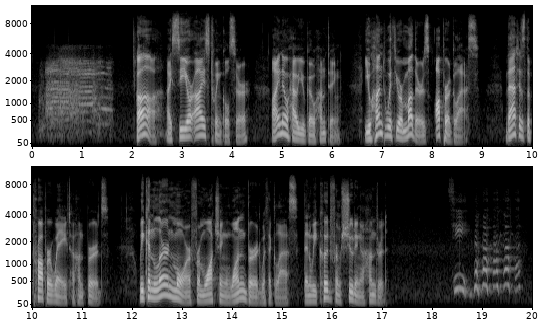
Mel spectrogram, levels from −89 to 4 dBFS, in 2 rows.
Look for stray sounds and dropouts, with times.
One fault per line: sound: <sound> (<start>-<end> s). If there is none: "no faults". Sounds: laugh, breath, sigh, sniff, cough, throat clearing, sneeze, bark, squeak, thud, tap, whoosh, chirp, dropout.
sound: squeak (0.1-1.7 s)
sound: laugh (18.3-19.9 s)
